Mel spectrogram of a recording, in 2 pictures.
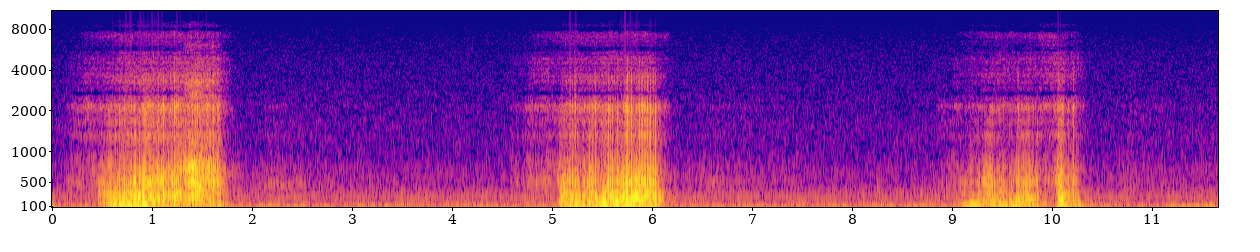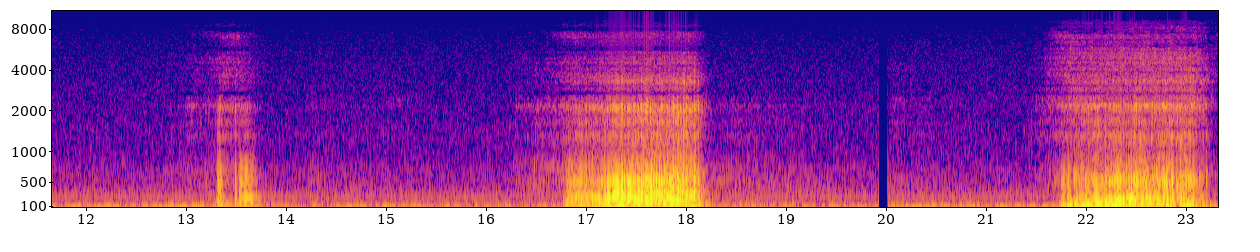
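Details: Snoring during sleep recorded with the SnoreLab app: loud rumbling snores recurring about every four to five seconds, with quiet breathing between.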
